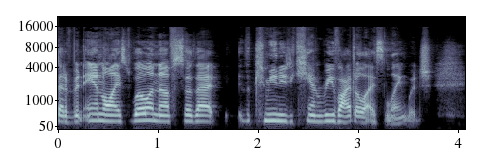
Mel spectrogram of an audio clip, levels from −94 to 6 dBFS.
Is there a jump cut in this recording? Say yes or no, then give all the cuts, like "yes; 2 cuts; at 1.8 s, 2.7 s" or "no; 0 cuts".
no; 0 cuts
